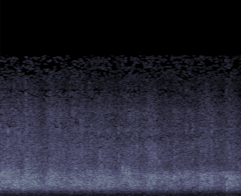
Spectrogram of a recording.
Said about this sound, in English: First, your mayor, Byron Brown. Let's give him a big round of applause for the great job he's doing.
